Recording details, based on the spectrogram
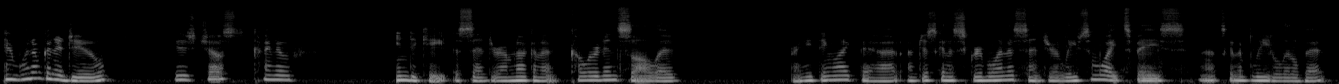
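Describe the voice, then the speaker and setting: A woman with a stuffy nose from a cold, giving a relaxed, chatty painting tutorial with fillers and soft asides. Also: lowish voice, moderate pace, vocal fry. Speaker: art tutor.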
